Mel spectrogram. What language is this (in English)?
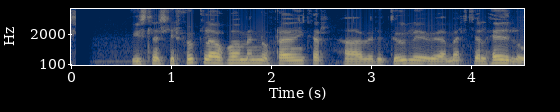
Icelandic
